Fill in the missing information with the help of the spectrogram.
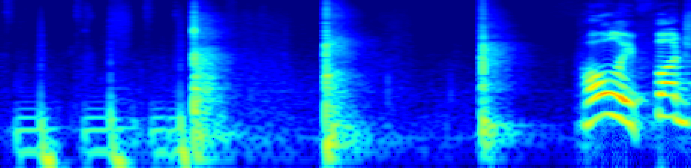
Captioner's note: banging counter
